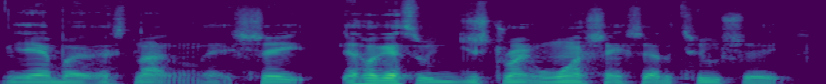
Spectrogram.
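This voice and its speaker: A man's voice: low-pitched, a little fast. A man chatting casually and colloquially as a podcast co-host. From southern United States. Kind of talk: casual chat with spouse.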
